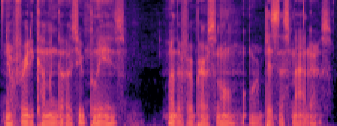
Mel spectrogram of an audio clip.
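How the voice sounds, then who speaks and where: A man playing a refined, imperious vampire lord in an ASMR roleplay, speaking in a hushed, formal, slightly haughty way with a breathy, gravelly low voice. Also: fairly even intonation, a little fast, dry recording, clean studio sound, full character voice. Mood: stern, formal. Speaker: employer briefing a new assistant.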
